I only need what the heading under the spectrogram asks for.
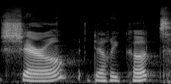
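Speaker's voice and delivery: put-on French accent on a name. Introducing an artist to the audience: french accent on the name. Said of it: "I'm working the French accent for you".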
